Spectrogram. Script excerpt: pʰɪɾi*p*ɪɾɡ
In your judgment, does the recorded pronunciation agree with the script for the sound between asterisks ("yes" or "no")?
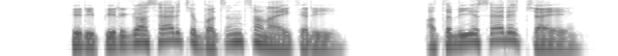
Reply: yes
